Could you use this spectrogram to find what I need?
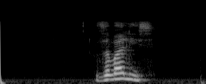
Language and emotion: Russian, angry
